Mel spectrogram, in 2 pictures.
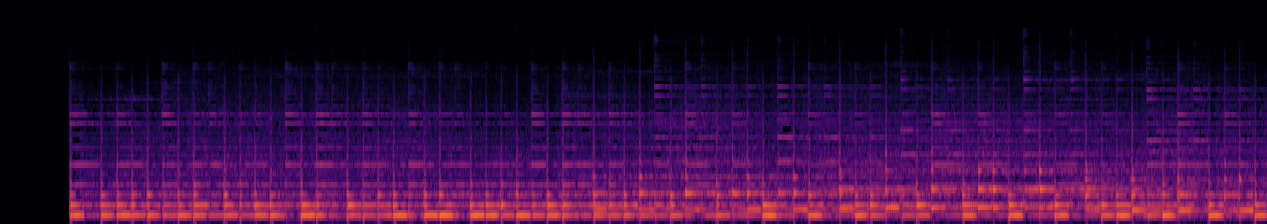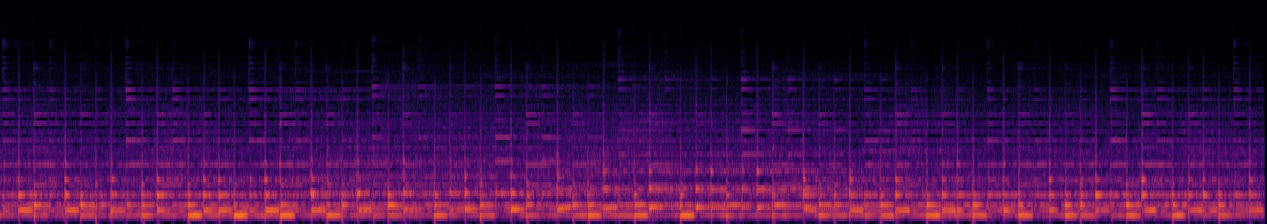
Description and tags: an arpeggios sample looped
made in fl studio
